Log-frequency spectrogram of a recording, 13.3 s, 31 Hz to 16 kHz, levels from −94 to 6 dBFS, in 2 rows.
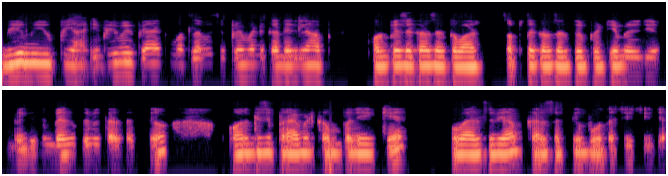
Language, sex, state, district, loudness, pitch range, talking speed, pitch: Hindi, male, Uttar Pradesh, Etah, -20 LUFS, 140-180 Hz, 215 wpm, 145 Hz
